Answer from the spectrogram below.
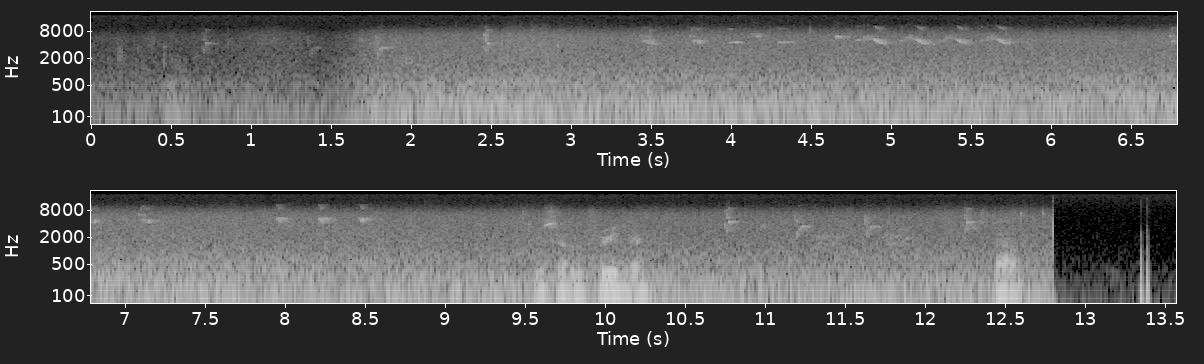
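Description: bird song

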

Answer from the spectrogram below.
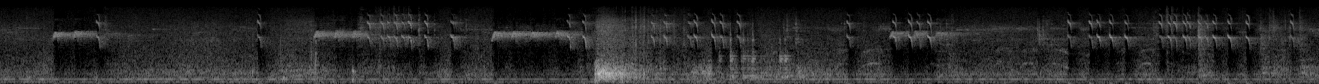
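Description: birds calling

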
